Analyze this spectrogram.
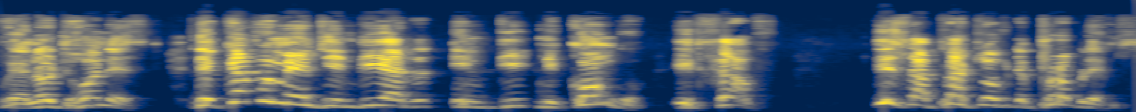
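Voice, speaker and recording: At an extremely high pitch, a man raises and projects a bright, sharp voice with very wide pitch swings at a moderate pace, in a dry, close sound with no echo. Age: 60s. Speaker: retired soldier and activist. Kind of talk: heated debate. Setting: online audio room. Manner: animated.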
